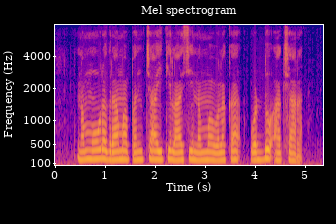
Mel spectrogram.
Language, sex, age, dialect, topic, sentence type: Kannada, male, 25-30, Central, agriculture, statement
